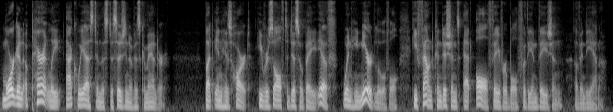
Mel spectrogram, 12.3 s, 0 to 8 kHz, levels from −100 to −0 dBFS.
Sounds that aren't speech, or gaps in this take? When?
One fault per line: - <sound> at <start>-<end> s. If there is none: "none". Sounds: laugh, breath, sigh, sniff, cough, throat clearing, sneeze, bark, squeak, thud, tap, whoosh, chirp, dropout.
none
